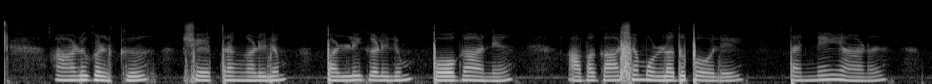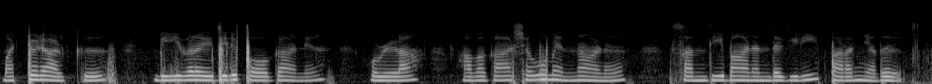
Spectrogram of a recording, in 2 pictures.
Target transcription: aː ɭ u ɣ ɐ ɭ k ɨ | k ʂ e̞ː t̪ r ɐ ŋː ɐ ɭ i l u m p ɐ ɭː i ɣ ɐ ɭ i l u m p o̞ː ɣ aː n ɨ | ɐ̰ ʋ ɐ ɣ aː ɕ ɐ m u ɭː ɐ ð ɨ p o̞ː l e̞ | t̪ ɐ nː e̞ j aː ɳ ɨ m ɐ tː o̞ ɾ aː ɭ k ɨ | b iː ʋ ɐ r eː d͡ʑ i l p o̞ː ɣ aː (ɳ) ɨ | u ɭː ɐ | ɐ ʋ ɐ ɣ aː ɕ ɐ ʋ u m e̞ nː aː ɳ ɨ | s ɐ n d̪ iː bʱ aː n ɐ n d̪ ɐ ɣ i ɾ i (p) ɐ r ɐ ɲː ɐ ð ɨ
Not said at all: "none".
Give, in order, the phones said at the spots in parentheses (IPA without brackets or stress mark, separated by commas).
n, p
